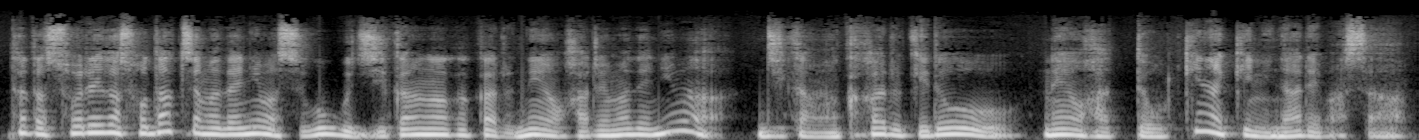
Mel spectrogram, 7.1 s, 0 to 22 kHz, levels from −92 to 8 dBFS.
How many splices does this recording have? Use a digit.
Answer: 2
